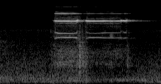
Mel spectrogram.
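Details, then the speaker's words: Nikon 300mm f/4D IF-ED AF-S (non-VR) lens on a D700, bought used a year ago, unused about 8 months: thin high squeal under a second while autofocusing; owner unsure if normal or a fault. "That's starting to make a squeaky sound, which I am not completely sure if this is a problem or it's just normal. Looking online, it says these lenses do squeak, but some sources do suggest that that may be cause of an issue."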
